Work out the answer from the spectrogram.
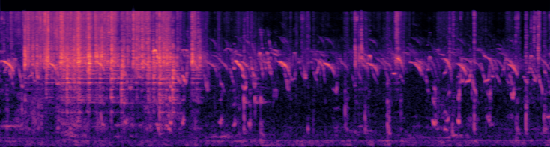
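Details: Newly hatched grey francolin chicks: a loud hiss of broadband rustling for the first two seconds, then a busy chorus of thin, high, downward-slurred peeps repeated rapidly and irregularly by several chicks.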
